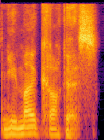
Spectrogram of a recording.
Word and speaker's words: pneumococcus: Pneumovax 23 is a vaccine given to help prevent infections caused by certain types of germs or bacteria called pneumococcus, pronounced pneumococcus.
